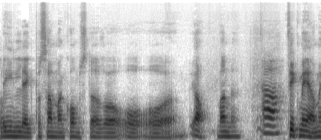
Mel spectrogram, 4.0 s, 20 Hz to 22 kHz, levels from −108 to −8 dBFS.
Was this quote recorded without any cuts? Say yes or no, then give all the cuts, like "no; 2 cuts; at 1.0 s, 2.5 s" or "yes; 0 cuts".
yes; 0 cuts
